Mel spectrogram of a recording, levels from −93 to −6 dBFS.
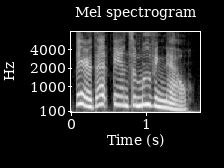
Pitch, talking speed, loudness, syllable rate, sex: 275 Hz, 210 wpm, -15 LUFS, 5.1 syllables/s, female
